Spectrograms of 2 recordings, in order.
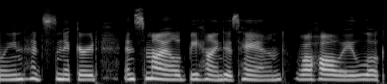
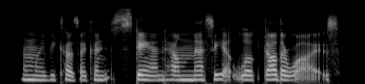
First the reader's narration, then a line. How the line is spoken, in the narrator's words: muttered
